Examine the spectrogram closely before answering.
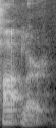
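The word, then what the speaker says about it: Hallur: it h a l l u r s pronounced hotler okay anyway hotler ewinson uh he sounds like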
